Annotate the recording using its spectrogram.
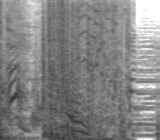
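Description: Animated fight-scene soundtrack: a crash with shattering and breaking effects over music and a character's voice, cutting off abruptly near the end.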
